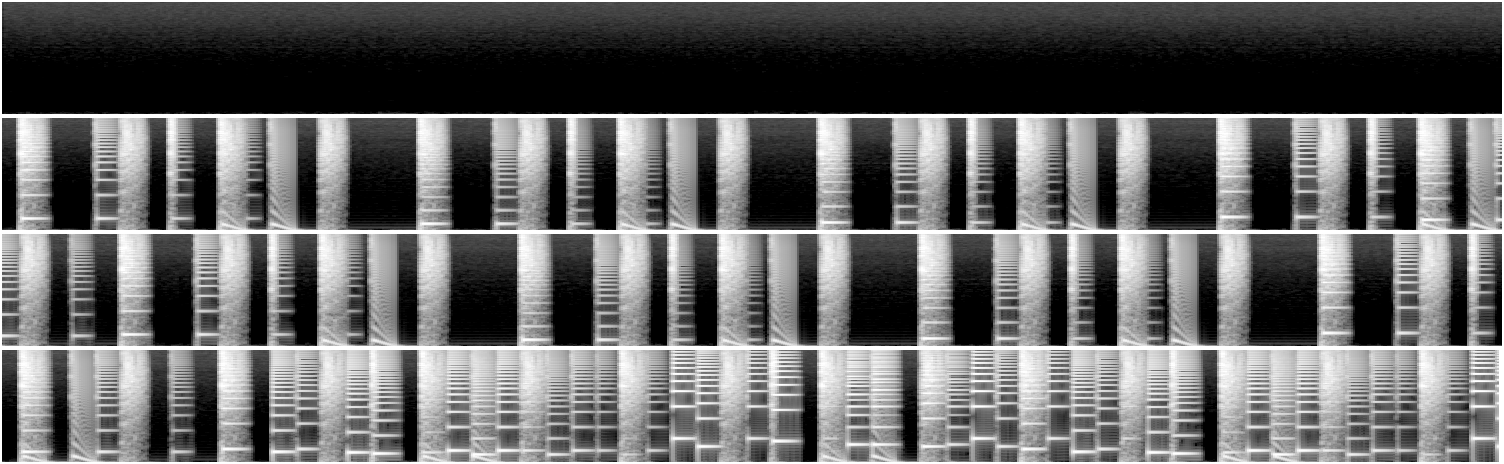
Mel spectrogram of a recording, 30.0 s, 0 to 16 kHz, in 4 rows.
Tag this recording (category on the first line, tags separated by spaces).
Music > Other
8-bit chiptune pocket-operator video-game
